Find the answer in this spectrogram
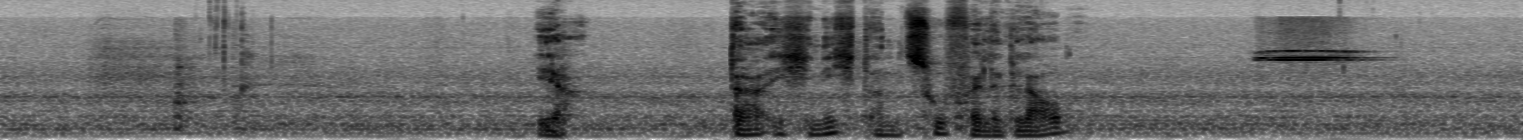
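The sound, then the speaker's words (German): A steady low rumble fills a moving train carriage, with a man talking over it in short bursts and a brief high-pitched whine near the end. “dass das genau dieselbe Strecke ist wie damals, als ich schon mal eine Episode vom Abenteuer verkaufen im Zug aufgenommen habe”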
